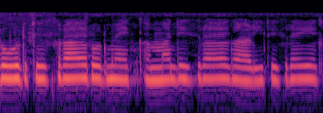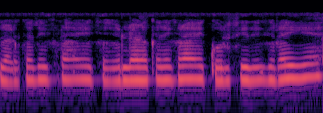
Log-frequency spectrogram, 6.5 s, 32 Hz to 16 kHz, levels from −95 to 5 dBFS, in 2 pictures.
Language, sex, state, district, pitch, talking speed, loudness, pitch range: Hindi, female, Bihar, Vaishali, 205 Hz, 280 wpm, -36 LUFS, 200-215 Hz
